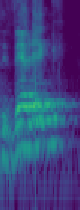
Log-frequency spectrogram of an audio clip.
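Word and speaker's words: Wellek: It is again a German name. You don't read it. It is ver.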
